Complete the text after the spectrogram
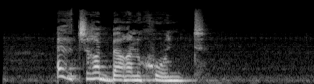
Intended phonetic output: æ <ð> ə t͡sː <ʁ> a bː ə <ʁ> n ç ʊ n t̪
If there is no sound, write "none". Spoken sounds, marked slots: ð, ʁ, ʁ

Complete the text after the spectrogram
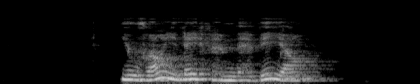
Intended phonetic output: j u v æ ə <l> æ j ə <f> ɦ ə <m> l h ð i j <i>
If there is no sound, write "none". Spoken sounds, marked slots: lː, f, m, æ

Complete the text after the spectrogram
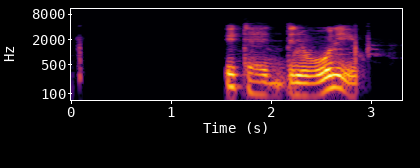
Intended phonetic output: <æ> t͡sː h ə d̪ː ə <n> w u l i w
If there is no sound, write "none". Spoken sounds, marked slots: i, n

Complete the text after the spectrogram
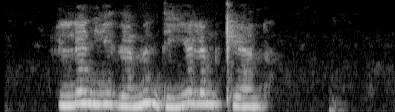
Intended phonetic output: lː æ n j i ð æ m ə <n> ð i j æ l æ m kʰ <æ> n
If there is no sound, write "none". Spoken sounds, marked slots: n, æ

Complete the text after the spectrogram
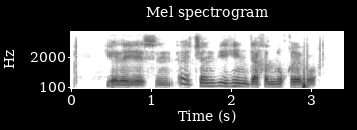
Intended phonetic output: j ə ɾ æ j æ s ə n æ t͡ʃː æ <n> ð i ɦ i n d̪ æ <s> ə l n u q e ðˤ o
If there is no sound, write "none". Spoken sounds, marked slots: n, χ

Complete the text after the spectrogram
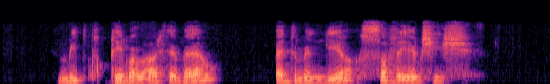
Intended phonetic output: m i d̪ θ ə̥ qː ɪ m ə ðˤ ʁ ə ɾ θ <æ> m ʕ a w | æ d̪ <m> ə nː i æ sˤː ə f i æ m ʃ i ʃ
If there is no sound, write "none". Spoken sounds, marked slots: æ, m

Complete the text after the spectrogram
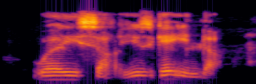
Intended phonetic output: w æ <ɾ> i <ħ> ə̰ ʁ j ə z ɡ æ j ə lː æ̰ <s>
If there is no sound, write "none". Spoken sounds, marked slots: ɾ, s, none

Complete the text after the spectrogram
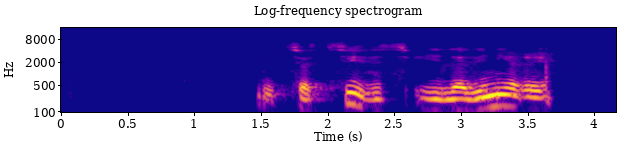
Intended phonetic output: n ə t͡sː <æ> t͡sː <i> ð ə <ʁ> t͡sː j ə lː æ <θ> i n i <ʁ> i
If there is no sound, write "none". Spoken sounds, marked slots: æ, i, none, ð, ʁ

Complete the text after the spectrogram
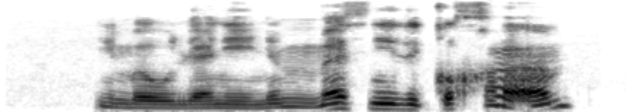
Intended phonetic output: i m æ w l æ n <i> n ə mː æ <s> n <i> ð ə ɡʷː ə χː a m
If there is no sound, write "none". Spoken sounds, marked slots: i, θ, i

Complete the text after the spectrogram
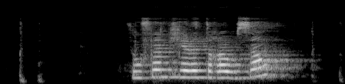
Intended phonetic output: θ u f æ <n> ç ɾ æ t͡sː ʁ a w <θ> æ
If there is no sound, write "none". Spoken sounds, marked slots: m, s

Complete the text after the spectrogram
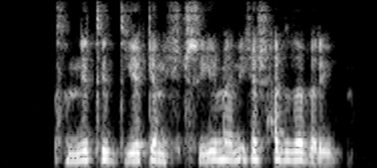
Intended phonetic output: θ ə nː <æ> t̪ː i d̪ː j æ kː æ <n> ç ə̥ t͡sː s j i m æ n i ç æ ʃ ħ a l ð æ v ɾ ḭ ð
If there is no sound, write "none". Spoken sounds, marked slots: i, n

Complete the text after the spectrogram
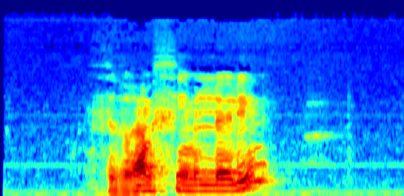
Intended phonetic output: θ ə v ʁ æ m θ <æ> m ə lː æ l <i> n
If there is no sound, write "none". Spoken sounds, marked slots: i, i

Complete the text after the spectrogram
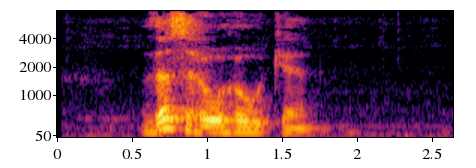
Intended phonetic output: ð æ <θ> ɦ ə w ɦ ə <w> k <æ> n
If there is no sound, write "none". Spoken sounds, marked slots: s, w, æ

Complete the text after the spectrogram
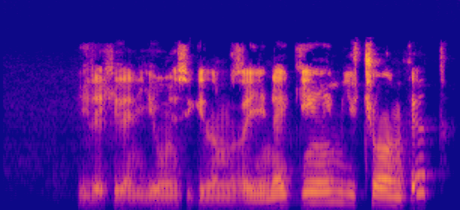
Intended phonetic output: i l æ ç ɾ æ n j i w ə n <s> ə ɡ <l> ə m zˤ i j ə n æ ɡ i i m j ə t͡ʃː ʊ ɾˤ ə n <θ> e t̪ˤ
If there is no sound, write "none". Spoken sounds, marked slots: s, l, θ

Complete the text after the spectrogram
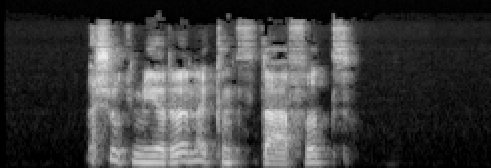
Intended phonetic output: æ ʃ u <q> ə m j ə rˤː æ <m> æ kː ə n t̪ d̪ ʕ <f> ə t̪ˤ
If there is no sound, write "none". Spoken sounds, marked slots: k, n, f

